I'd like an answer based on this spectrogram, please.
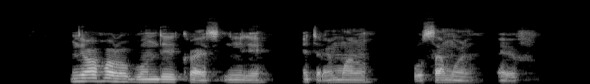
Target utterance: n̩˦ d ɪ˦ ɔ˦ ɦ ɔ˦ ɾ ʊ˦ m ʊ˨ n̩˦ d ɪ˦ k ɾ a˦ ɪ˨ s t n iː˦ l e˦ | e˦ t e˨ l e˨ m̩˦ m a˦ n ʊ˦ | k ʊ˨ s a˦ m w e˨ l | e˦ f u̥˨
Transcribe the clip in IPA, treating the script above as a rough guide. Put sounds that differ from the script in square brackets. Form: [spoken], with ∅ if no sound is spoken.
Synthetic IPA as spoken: n̩˦ d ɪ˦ ɔ˦ ɦ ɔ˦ ɾ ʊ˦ [b] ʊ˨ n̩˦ d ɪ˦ k ɾ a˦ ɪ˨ s t n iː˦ l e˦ | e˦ t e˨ [ɾ] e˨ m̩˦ m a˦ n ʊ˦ | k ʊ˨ s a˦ m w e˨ l | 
